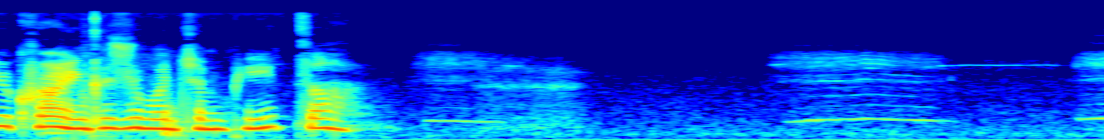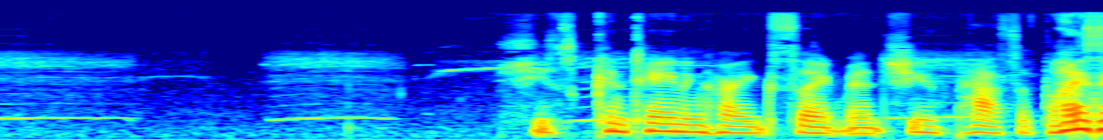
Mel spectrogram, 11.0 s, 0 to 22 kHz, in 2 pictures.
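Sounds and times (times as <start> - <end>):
dog whining: 3.9 - 9.2.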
